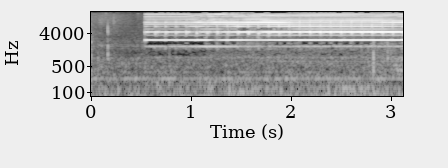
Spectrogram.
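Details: PC motherboard powered on with RAM removed, after discharging capacitors 30 seconds (RAM possibly unseated earlier): shrill, continuous high beep pulsing about three times a second, the missing-memory beep code.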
